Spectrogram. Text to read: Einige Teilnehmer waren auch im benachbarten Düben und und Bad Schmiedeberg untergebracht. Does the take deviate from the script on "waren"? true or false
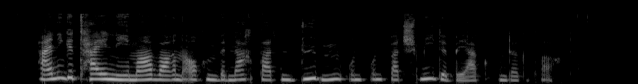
false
